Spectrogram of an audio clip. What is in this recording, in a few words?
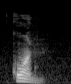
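"cuan", San Lucas Quiaviní Zapotec; and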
